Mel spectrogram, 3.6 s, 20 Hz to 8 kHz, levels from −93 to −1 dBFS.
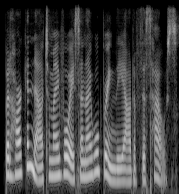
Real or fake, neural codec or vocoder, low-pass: fake; codec, 16 kHz, 4 kbps, X-Codec, HuBERT features, trained on LibriSpeech; 7.2 kHz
